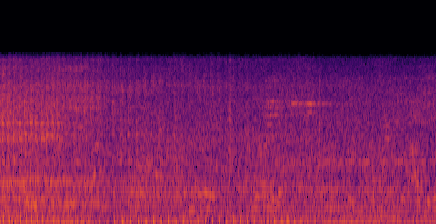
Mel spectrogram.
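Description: Busy eatery background: a steady low engine-like hum with faint voices of other people talking.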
